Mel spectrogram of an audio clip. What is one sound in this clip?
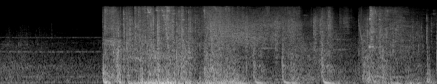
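A loud explosion bursts suddenly and rumbles.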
